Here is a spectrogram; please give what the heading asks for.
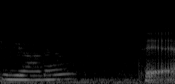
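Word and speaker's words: agitato: Say it with a soft G. Aggiato.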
